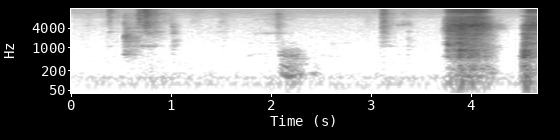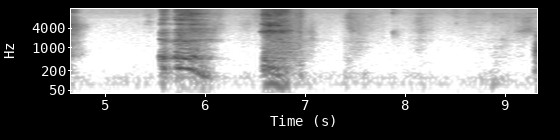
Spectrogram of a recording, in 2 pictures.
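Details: An adult who is sick with body aches, feeling "hit by a truck", and a hoarse, croaking voice gives several forceful, spaced coughs with throat clearing and breaths between them; a cough during illness.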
